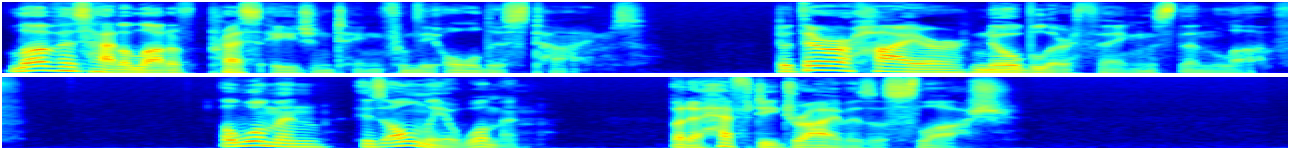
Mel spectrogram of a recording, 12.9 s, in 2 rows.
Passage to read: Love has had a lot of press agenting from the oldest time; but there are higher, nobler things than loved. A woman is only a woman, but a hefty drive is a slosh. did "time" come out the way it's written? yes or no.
no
